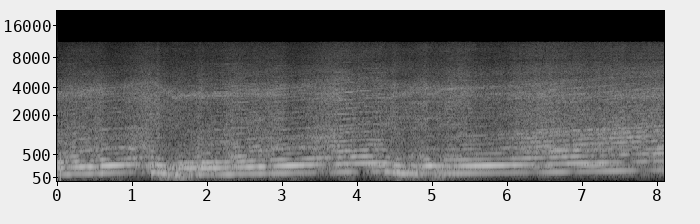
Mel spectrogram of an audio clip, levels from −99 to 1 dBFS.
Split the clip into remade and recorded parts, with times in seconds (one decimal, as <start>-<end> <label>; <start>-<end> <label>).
0.0-1.2 remade; 1.2-2.1 recorded; 2.1-5.1 remade; 5.1-8.1 recorded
